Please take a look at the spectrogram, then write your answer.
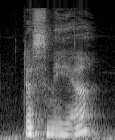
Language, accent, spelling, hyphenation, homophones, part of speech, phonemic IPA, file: German, Austria, Meer, Meer, mehr, noun, /meːr/, De-at-Meer.ogg
- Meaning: 1. sea 2. lake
